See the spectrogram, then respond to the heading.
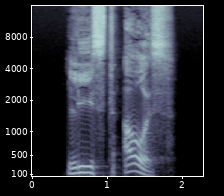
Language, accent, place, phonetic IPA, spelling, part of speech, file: German, Germany, Berlin, [ˌliːst ˈaʊ̯s], ließt aus, verb, De-ließt aus.ogg
- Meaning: second-person singular/plural preterite of auslassen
